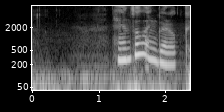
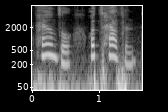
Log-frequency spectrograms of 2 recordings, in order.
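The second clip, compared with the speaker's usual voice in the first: calling out; 6 semitones higher than usual. A narrator's reading. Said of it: "called Gretel".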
